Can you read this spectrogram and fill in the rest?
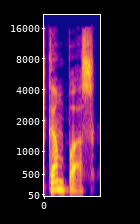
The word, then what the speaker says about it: компас: Точно так же морякам позволительно говорить «компас» с ударением на второй слог.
